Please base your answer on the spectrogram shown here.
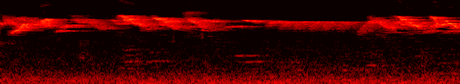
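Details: Oriental white-eye lure song for provoking a kept bird to sing: a faint, continuous high thin warble over a soft background hiss.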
